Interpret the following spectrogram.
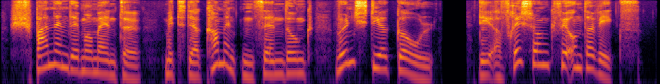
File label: german austrian promos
